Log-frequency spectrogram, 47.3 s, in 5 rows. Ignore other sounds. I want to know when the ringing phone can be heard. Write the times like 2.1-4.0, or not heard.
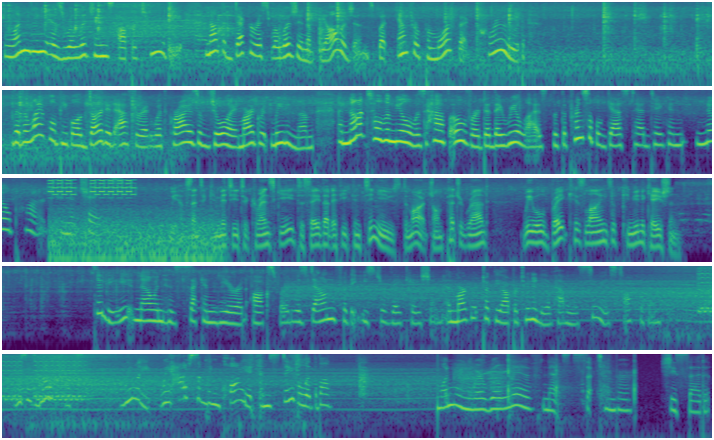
19.6-22.0, 37.5-39.1.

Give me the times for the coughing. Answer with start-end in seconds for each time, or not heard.
not heard.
